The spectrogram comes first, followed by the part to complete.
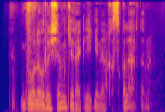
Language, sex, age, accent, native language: Uzbek, male, 18-24, Andijon, Uzbek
